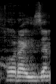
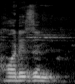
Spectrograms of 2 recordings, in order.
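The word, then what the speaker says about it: horizon: आई am pronouncing the right word. This is the pronunciation of this word is होराइजन. इट इज़ नॉट हॉरिजन, इट इज़ होराइजन.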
